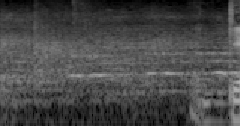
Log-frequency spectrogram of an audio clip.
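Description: Faint gymnasium background murmur of distant voices during a timeout, with a man's voice starting near the end.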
